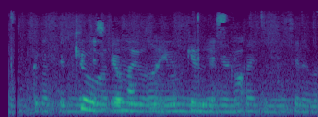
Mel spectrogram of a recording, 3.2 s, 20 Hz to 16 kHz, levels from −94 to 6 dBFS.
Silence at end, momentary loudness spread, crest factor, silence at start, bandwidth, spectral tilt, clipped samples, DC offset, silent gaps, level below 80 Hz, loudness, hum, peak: 0 s; 16 LU; 20 dB; 0.1 s; 11.5 kHz; -4.5 dB/octave; under 0.1%; under 0.1%; none; -84 dBFS; -39 LUFS; none; -22 dBFS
